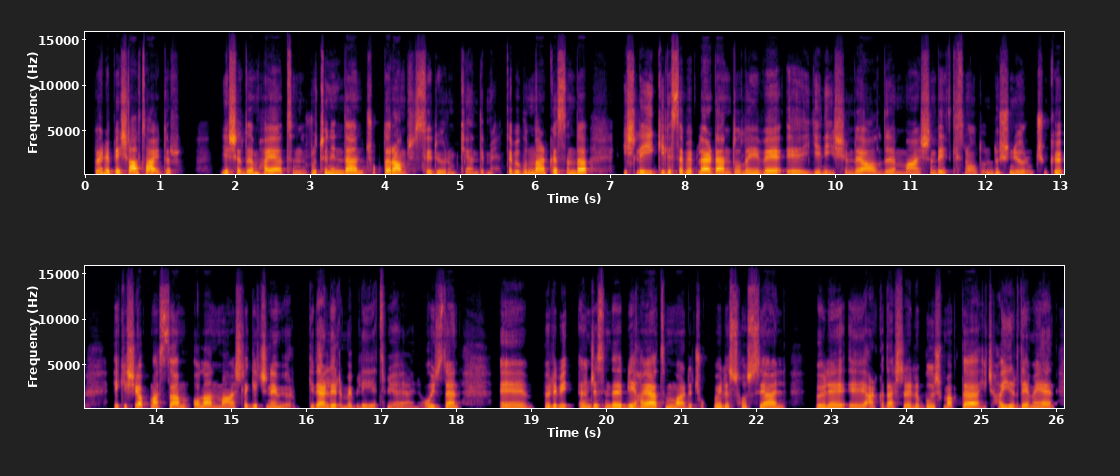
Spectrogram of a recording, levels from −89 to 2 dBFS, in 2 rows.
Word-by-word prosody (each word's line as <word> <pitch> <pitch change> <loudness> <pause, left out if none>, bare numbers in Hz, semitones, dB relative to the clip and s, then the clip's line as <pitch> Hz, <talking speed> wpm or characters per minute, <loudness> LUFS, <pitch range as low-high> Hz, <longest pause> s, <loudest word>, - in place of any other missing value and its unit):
Böyle, 285 -8 +2
5-6 280 +5 +6
aydır, - - +1 0.5
yaşadığım 260 +6 +1
hayatın 175 -7 +1
rutininden 225 0 +2
çok 275 -2 -12
daralmış 190 -3 +6
hissediyorum 130 -5 -5
kendimi. 120 +1 -10
Tabii 215 +2 -3
bunun 235 +1 -3
arkasında 240 0 +4 0.5
işle 230 -1 0
ilgili 215 0 -2
sebeplerden 195 -2 +4
dolayı 185 -1 -3
ve, 180 0 +4
eee, 165 - -1 0.3
yeni 180 +3 -5
işimde 185 -3 -2
aldığım 175 0 -1
maaşında 165 +2 -2
etkisinin 170 +1 -7
olduğunu 165 - -11
düşünüyorum. 180 - -5
Çünkü 195 0 -2 0.4
ek 200 +2 -5
iş 205 - +1
yapmazsam 205 +1 +2
olan 180 +1 +2
maaşla 175 +5 -2
geçinemiyorum. 175 - -3
Giderlerime 155 -4 +1
bile 125 - -7
yetmiyor - - -9
yani. 120 +2 -12
O 190 +2 -5
yüzden, 190 +1 0 0.5
eee, 170 0 -1 0.2
böyle, 205 +4 0
bir 245 - 0
öncesinde, 225 +2 0
bir 220 -1 +3
hayatım 210 +2 +4
vardı. 155 -6 0
Çok - - -14
böyle 195 -1 -2
sosyal, 185 -2 0 0.4
böyle, 180 +1 0
eee, 165 -1 -2
arkadaşlarıyla 190 -1 -3
buluşmakta 180 -1 +1
hiç 170 +2 -9
"hayır" 175 -1 -2
demeyen. 180 -1 -1
190 Hz, 130 wpm, -22 LUFS, 175-215 Hz, 0.5 s, 5-6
